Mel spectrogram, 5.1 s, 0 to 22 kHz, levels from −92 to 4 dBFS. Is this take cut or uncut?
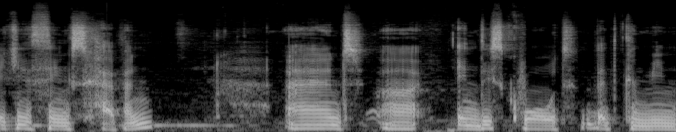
uncut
